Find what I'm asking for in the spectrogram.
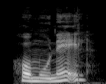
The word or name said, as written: hormonal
